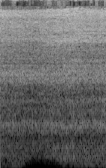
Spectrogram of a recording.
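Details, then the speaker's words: Truck air brake pipe below steering-wheel corner, under bonnet: steady high hiss of compressed air escaping, stops when finger covers spot; leak likely from two pipes rubbing together. "Now I know that this sounds like it's coming from like this area, so all I did around these air pipes here, I felt my hand all around them just to try and find where it's leaking from, and eventually, yeah, I found it there."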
